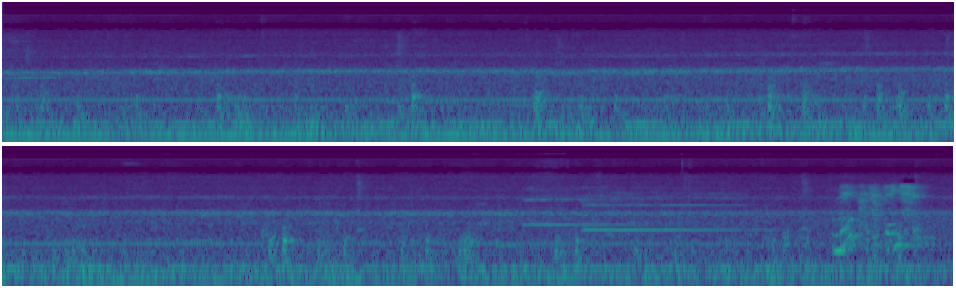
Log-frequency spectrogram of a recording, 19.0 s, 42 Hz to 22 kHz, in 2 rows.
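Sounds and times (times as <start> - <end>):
constant whine: 0.0 - 19.0
train low rumble: 0.0 - 19.0.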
